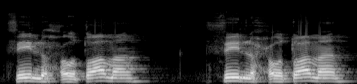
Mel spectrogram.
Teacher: گول تا پر وقف کرنے کی صورت میں گول تا ہائے ساکنہ بن جاتی ہے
